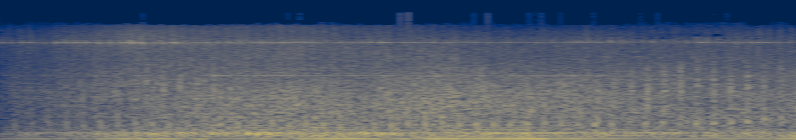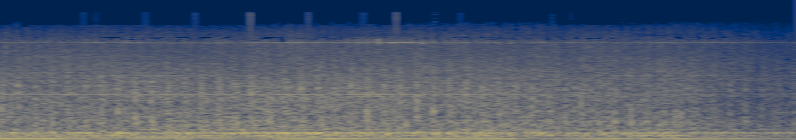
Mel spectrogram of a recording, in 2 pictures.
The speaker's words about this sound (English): By the island, three choppers speed over the ocean.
